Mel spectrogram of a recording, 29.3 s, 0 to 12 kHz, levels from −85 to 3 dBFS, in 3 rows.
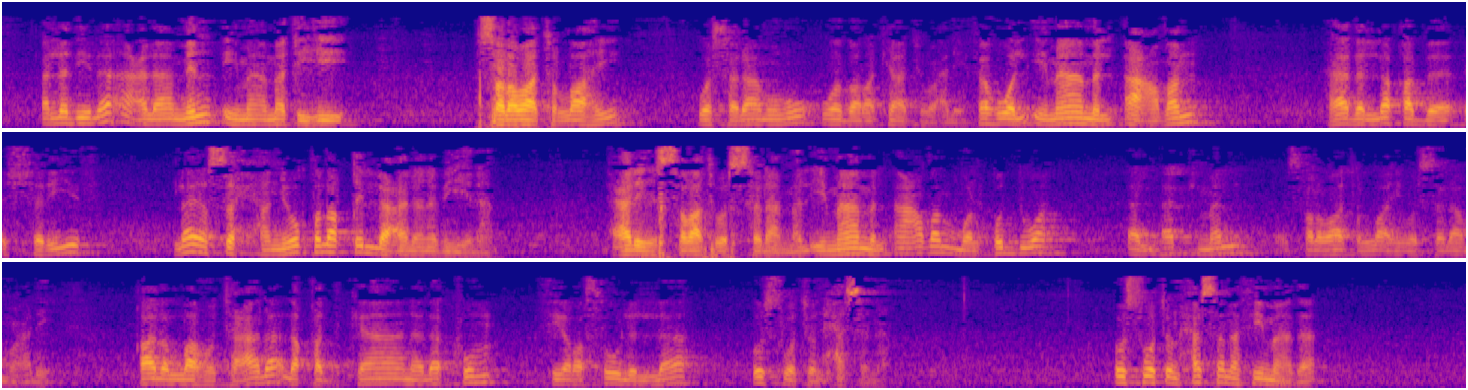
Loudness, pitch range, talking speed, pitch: -21 LUFS, 115-155 Hz, 100 wpm, 135 Hz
